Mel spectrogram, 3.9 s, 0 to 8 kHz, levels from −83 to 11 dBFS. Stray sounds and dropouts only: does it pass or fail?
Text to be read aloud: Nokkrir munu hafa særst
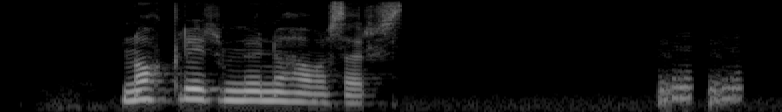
fail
